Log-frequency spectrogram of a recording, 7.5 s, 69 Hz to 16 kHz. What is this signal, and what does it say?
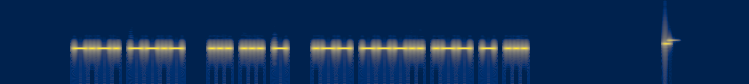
Morse code, heard as a keyed tone, about 31 wpm, 700 Hz. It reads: CQ SST W8WTS
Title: K1USN SST QSO Practice - 30wpm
